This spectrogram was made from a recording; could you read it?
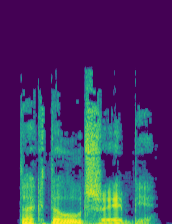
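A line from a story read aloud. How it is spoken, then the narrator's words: Breathed out softly. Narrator (Russian): выдохнул он мне в макушку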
